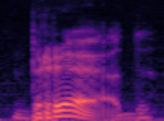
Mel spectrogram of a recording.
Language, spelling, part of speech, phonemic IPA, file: Swedish, bröd, noun, /brøː(d)/, Sv-bröd.ogg
- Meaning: bread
